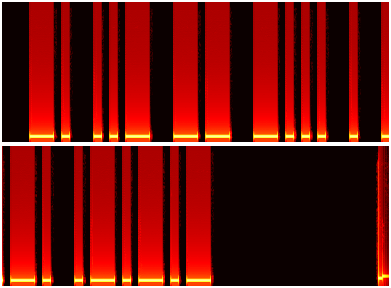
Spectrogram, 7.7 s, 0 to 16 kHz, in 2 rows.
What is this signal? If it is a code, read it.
Morse code, heard as a keyed tone, about 15 wpm, 700 Hz. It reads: NUMBER.
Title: Sentences from Top 1000 Words - Review Part 4 - 15wpm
